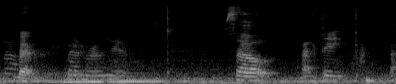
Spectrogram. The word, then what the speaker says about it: Baton Rouge: Baton Rouge, yeah.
